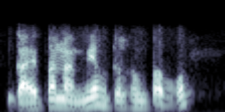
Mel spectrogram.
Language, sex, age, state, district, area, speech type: Assamese, male, 30-45, Assam, Charaideo, rural, conversation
